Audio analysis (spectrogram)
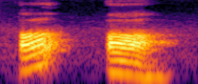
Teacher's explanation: अ आ कहां से हो रहा है कंठ से सीधे हो रहा है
